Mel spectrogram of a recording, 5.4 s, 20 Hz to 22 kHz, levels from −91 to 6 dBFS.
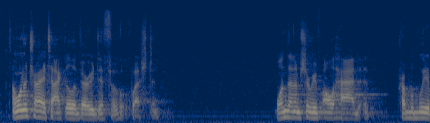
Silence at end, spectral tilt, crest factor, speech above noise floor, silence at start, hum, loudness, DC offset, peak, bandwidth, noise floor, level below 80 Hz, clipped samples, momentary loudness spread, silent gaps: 0 s; -6 dB/octave; 20 dB; 31 dB; 0.15 s; none; -42 LUFS; under 0.1%; -24 dBFS; 19 kHz; -72 dBFS; -86 dBFS; under 0.1%; 15 LU; none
